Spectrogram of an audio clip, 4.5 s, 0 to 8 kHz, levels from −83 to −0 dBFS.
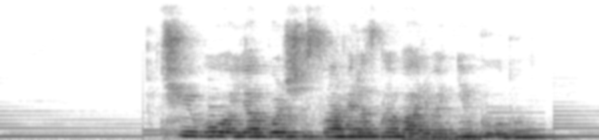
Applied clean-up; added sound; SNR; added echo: none; Piano; 18 dB; reverberation time 0.6 s.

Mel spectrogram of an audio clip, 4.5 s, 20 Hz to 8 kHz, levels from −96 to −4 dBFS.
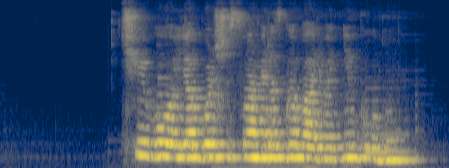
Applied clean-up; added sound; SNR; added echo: neural separator model SepFormer DNS4.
